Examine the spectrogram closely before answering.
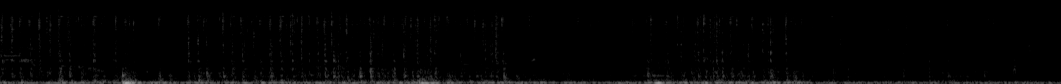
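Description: Fast typing on a keyboard used with an iPad: quick runs of light key clicks that stop shortly before the end. A few dull thumps sound among the clicks, the strongest about a second in.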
